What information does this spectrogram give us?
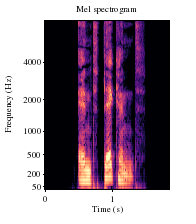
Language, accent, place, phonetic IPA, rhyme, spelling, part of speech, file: German, Germany, Berlin, [ɛntˈdɛkn̩t], -ɛkn̩t, entdeckend, verb, De-entdeckend.ogg
- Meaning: present participle of entdecken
